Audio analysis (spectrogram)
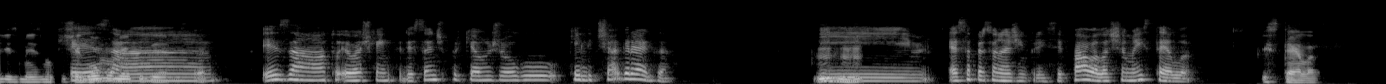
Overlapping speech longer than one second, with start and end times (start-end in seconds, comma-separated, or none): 0.7-2.1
